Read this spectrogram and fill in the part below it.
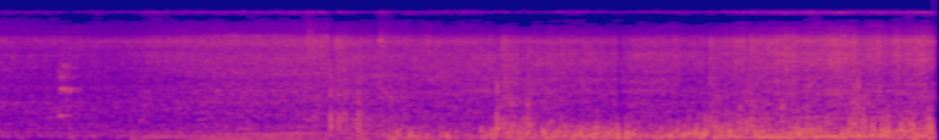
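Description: A car engine rumbles and grows louder as the car drives along.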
